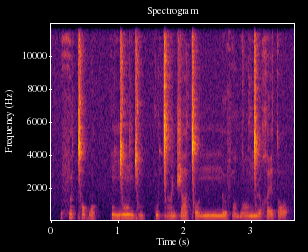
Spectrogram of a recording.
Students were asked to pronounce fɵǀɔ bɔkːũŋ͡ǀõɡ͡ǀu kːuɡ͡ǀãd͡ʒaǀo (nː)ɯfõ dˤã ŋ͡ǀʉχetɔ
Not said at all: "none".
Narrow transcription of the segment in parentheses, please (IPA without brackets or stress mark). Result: nː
